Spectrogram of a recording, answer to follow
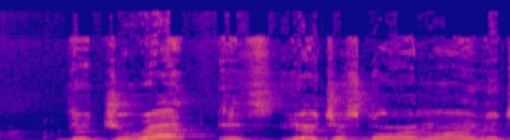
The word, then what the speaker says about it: jurat: Jurat. Okay, got it. Sounding like jury. Jurat.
